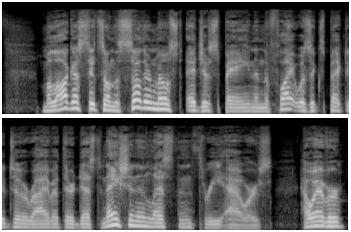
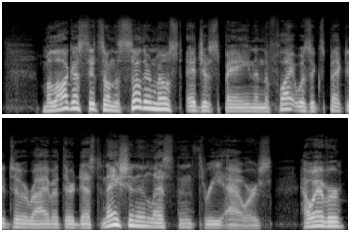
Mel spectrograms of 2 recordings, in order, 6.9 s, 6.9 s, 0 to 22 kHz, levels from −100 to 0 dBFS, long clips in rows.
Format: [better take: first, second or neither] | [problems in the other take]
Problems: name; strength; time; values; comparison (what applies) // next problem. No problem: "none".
first | muffled; very slightly; fading above 3 kHz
